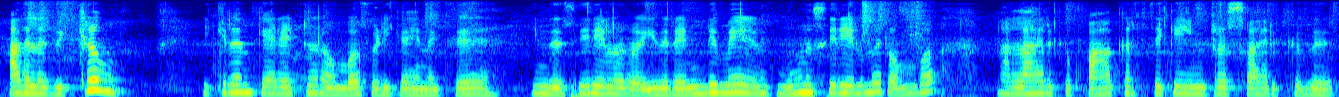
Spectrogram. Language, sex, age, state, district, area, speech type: Tamil, female, 60+, Tamil Nadu, Mayiladuthurai, rural, spontaneous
